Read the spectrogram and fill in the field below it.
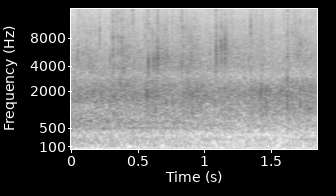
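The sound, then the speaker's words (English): A short burst of thin, scattered applause from a small group, a light steady patter of clapping with no voices over it, lasting about two seconds. “Any applause?”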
